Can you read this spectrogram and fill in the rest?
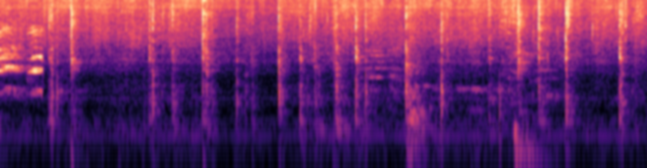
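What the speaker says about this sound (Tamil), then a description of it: "நல்லா வதங்கட்டும்" Ingredients sauté in a frying pan, a low, steady sizzle under regular sharp taps and scrapes of a spatula against the pan, close by and without speech.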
